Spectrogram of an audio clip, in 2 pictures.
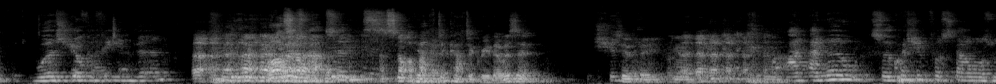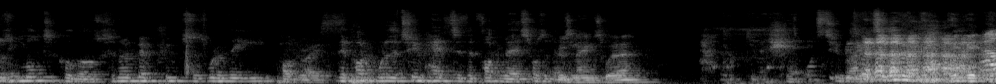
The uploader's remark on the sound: LIVE from Newcastle Improv Festival. Broadcast in front of an audience, as part of the Newcastle Improv Festival. As this was recorded live in a busy theatre with a lively audience, the sound quality isn’t as great as our usual episodes.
